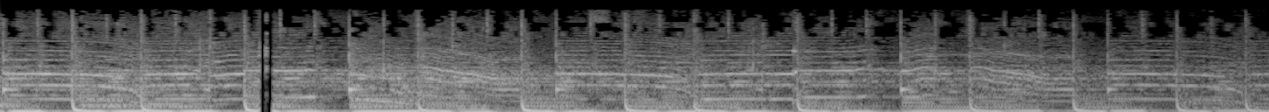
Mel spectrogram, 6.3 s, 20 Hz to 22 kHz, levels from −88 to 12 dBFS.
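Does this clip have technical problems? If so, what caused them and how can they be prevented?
Yes: damaged data in a compressed stream, at 1.27 to 1.37 s and again at 3.96 to 3.98 s. Corrupted bytes in the encoded stream make the decoder misread those frames and lose sync until it finds the next valid frame header, so a short chirp, squawk, click or hole replaces the sound. The first event also shifts the timeline by adding about 6 ms. Prevention: check files and streams with checksums or error-protected transport, and keep metadata such as stream titles out of the audio frames.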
